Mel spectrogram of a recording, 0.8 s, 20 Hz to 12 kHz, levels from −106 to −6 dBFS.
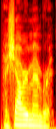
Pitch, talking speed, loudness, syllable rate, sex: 130 Hz, 285 wpm, -13 LUFS, 8.8 syllables/s, male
